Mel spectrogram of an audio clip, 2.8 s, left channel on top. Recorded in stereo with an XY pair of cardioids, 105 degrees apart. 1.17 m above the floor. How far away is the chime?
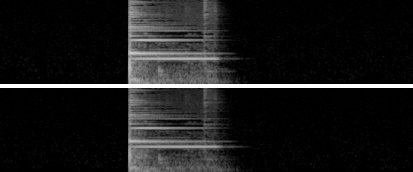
About 0.6 m.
